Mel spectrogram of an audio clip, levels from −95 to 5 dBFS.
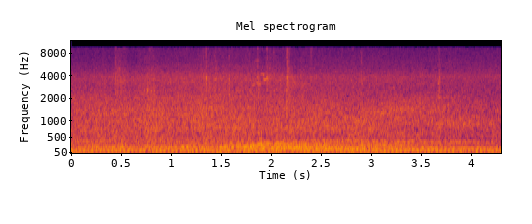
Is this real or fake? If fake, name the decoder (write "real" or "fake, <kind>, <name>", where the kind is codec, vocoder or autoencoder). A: real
